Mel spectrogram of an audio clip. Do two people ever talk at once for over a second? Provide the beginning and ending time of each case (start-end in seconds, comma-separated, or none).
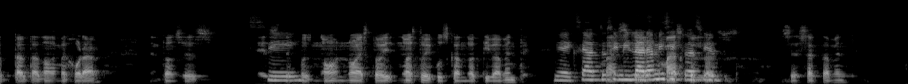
6.0-7.2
